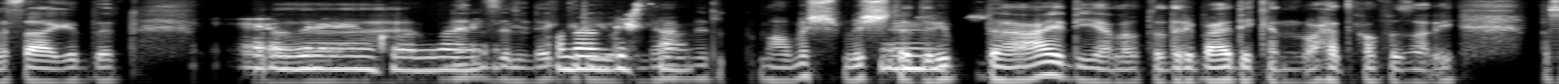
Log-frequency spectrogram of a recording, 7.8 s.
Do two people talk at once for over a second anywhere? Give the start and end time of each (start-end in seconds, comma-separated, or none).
1.3-3.5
